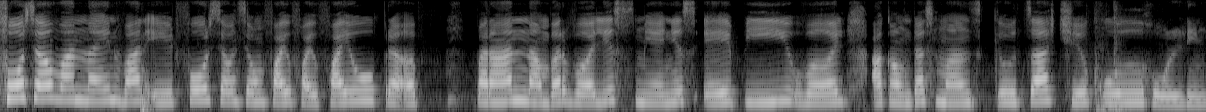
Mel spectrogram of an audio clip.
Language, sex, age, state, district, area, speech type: Kashmiri, female, 18-30, Jammu and Kashmir, Anantnag, rural, read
